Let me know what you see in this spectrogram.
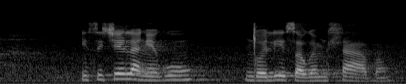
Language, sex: Swati, female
